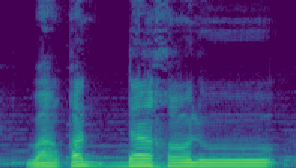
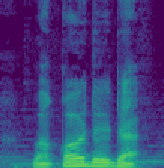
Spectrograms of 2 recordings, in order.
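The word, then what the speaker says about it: وَقَد دَّخَلُوا: Contoh bacanya adalah wa qad dakhalu, wa qad dakhalu. Nah, seperti itu. Bukan dibaca wa qadda, tapi wa qad dakhalu, dan seterusnya.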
